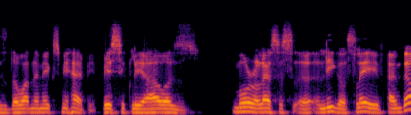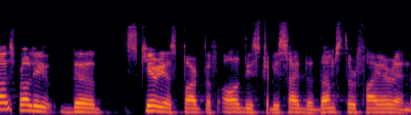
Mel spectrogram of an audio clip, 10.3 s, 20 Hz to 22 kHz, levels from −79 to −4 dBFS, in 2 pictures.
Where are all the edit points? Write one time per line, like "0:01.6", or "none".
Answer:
0:01.2
0:04.8
0:08.5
